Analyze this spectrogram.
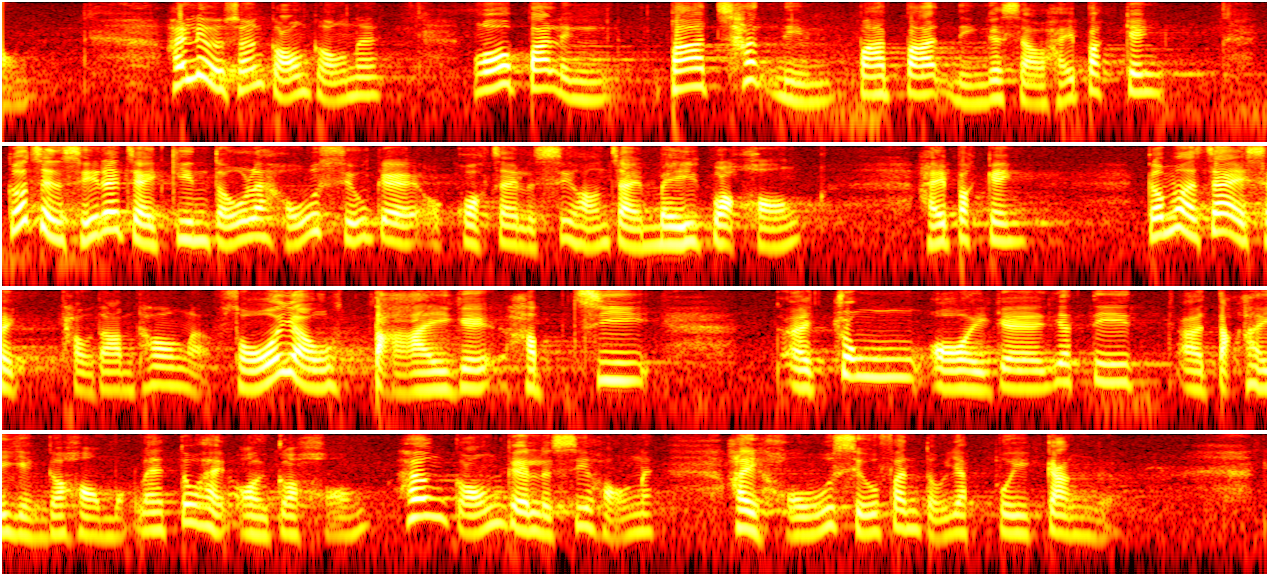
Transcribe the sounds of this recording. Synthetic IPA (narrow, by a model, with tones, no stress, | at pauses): ŋ | hɐ˨˥jliː˥d̪o˨˩sœː˨˥ŋkɔː˨˥ŋkɔː˨˥ŋlɛː˥ | ŋɔː˨˧paː˧t̚lɪ˨˩ŋpaː˧t̚t͡sʰɐ˥t̚niː˨˩npaː˧t̚paː˧t̚niː˨˩nkɛː˧siː˨˩hɐ˨˩whɐ˨˥jpɐ˥kːɪ˥ŋkɔː˨˥t͡sœː˨nsiː˨lɛː˥t͡sɐ˨hɐ˨˩jkiː˧nt̪o˨˥wlɛː˥ho˨˥wsiː˨˥wkɛː˧kːʷɔː˧k̚t͡sɐ˧jlɵ˨t̚siː˨˥hɔː˨˥ŋt͡sɐ˨hɐ˨jme˨˧jkʷɔː˧k̚hɔː˨˥ŋ | hɐ˨˥jpɐ˥kːɪ˥ŋ | kɐ˨˥mɐ˨t͡sɐ˥nhɐ˨jsɪ˨k̚t̪ʰɐ˨˩wt̪aː˨mt̪ʰɔː˥ŋla̰ː˨˩sɔː˨˥jɐ˨˧wt̪aː˨jkɛː˧hɐ˨p̚t͡siː˥ | ɛː˧t͡sʊ˥ŋɔː˨jkɛː˧jɐ˥t̚t̪iː˥ɛ˨˧t̪aː˨hɐ˨˧jːɪ˨˩ŋkɛ˧hɔː˨˩ŋmʊ˨k̚lɛː˥t̪o˥wɦɐ˨jʔɔː˨˧jkɔː˧k̚hɔ̰ː˨˥ŋhœː˥ŋkɔː˨˥ŋkɛ˧lɵ˨t̚siː˥ɦɔː˨˥ŋlɛː˥ | hɐ˨jho˨˥wsiː˨˥wfɐ˥nt̪o˨˥wjɐ˥t̚puː˥jkɐ˥ŋɡɐ̰˨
